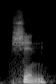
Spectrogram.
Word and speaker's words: Sinn: Shin. Shin would, in Chinese, clearly have been spelled with the English H.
